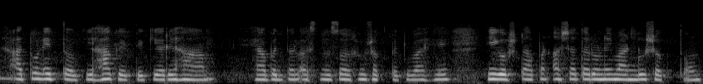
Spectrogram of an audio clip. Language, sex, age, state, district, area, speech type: Marathi, female, 18-30, Maharashtra, Sindhudurg, rural, spontaneous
